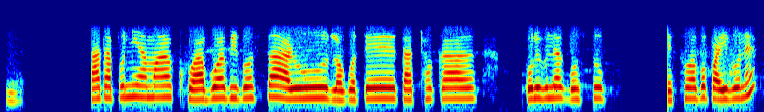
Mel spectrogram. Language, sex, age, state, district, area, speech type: Assamese, female, 30-45, Assam, Dibrugarh, rural, conversation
